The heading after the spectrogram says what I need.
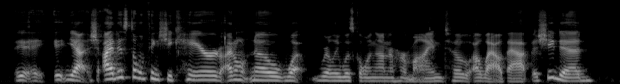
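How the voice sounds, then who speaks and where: With an American accent and a plain, everyday voice, a woman talks at a fairly quick pace in a medium pitch with lively intonation, on a very clean recording with a silent background. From US South. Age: 50s. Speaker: podcast guest telling her divorce story. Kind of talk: interview testimony.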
